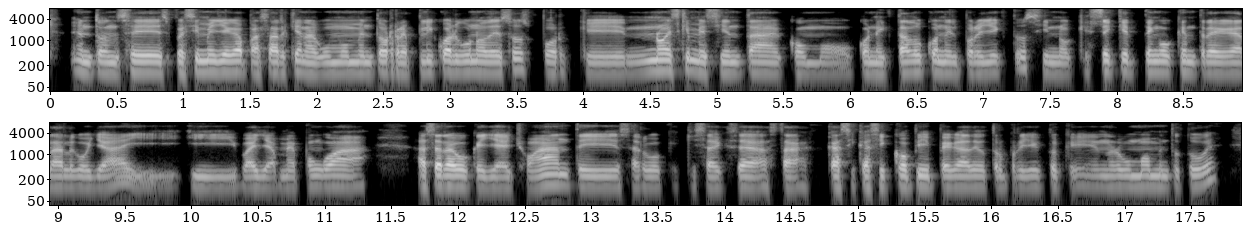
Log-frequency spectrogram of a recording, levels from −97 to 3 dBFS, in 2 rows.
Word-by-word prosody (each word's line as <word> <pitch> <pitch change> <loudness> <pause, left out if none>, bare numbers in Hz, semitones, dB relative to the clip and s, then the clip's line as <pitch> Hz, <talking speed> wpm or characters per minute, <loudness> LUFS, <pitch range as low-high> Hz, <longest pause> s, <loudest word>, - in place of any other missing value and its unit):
Entonces, 130 +1 +2
pues, - - +1
sí - - +1
me 135 0 +3
llega 135 0 +6
a - - -17
pasar 125 0 +1
que, - - -1
en 135 - -2
algún 120 +1 -1
momento, 125 0 0
replico 130 +3 0
alguno 135 0 0
de 130 - +4
esos, 155 +5 -2
porque 120 -1 -1
no 140 +4 +2
es - - 0
que - - -2
me 130 -2 +1
sienta 125 -1 0
como 120 -1 -8
conectado 130 +1 0
con 135 -2 -1
el 125 -1 -3
proyecto, 125 +6 -1
sino 120 -7 -3
que - - -13
sé 145 - +3
que 145 - +2
tengo 135 0 0
que - - -1
entregar 125 -1 +3
algo 125 0 -1
ya 130 +2 +1
y 260 0 -9
y 120 0 -6
vaya, 125 -1 0
me 120 0 -6
pongo 130 +1 -2
a 130 +1 +1 0.3
hacer 130 - +5
algo 130 -1 +5
que 125 -1 +3
ya 120 - +4
he - - +4
hecho - - -6
antes, 125 -4 +2
algo 125 0 -6
que - - -36
quizá - - -3
sea - - +2
hasta - - -2
casi, - - +1
casi 125 - -1
copia 130 0 0
y - - -7
pega 125 0 +3
de 125 - -2
otro 125 0 -9
proyecto 125 0 -6
que 135 0 -8
en 130 0 -7
algún 130 0 -6
momento 130 -1 -6
tuve. 175 - -6
130 Hz, 220 wpm, -24 LUFS, 125-130 Hz, 0.3 s, llega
